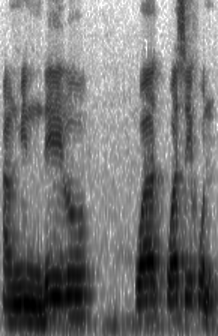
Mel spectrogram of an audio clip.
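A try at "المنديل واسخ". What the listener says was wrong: Nah, pendek, benar.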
